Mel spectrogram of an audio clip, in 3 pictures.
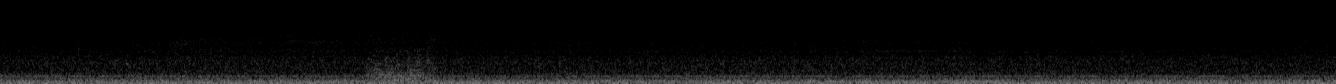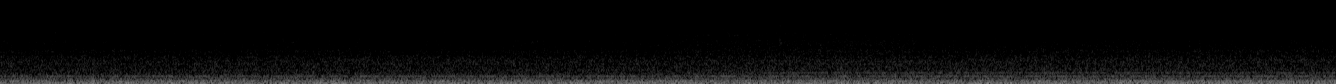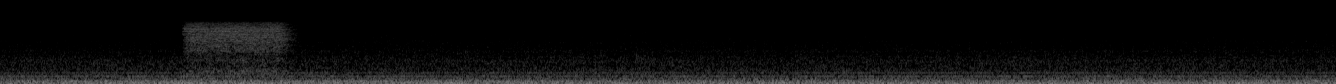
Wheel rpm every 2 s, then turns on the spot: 0, 0, 0, 0, 0, 0, 0, 0, 0, 0, 0, 0, 0, 0, 0, 0, 0, 0, 0, 0.
none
